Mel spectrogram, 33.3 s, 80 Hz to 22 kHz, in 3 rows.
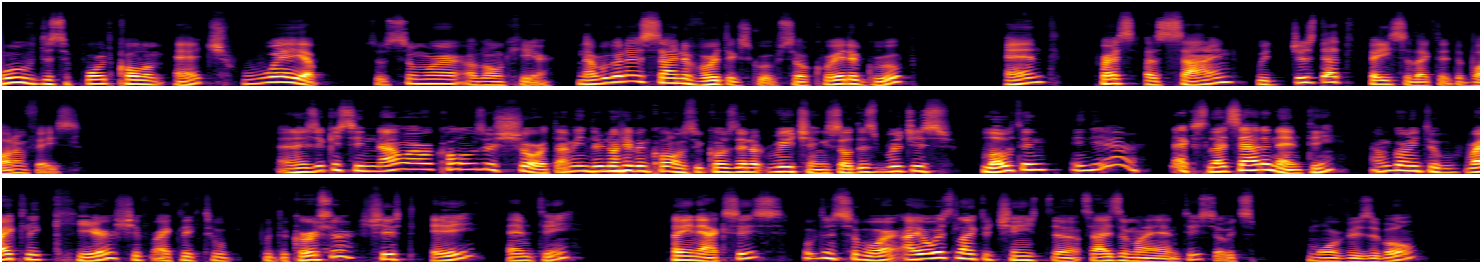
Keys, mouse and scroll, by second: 0.7 click, 4.1 click, 6.2 click, 12.1 click, 13.0 Tab, 13.0 click, 13.0 middle click, 13.0 scroll down 3, 14.0-14.7 scroll up 3, 14.9 shift+middle click, 19.7 shift+middle click, 19.7-20.1 shift+scroll down 1, 20.1-20.8 scroll up 1, 22.2 shift+right click, 24.9 shift+a, 28.0 click, 29.7 click.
